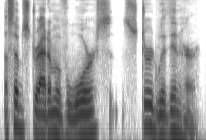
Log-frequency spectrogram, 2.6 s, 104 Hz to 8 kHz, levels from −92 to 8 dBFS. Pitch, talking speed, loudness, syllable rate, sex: 110 Hz, 165 wpm, -18 LUFS, 5.5 syllables/s, male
